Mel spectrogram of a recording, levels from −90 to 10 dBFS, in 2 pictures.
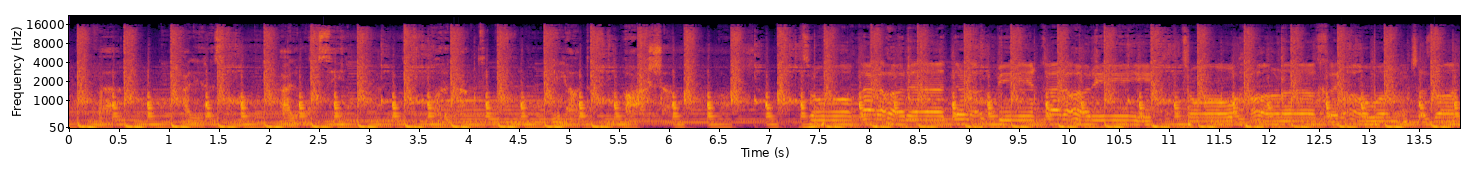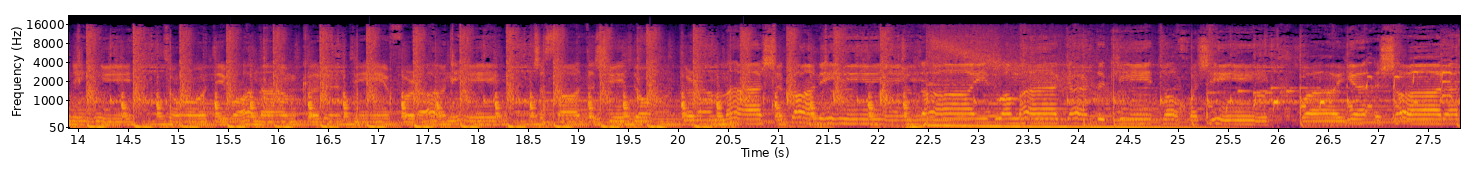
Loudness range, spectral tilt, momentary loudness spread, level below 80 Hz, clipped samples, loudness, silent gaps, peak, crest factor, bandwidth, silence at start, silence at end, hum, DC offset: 2 LU; -4 dB/octave; 3 LU; -18 dBFS; under 0.1%; -12 LUFS; none; 0 dBFS; 12 dB; 16.5 kHz; 0 s; 0 s; none; under 0.1%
